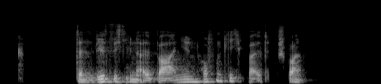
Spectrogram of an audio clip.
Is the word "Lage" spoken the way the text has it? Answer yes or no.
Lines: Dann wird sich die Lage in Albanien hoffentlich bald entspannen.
no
